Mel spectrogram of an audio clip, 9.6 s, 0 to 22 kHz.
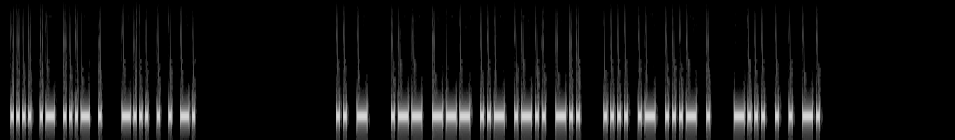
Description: Morse code, heard as a keyed tone, about 44 wpm, 700 Hz. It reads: HAVE BEEN IT WOULD HAVE BEEN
